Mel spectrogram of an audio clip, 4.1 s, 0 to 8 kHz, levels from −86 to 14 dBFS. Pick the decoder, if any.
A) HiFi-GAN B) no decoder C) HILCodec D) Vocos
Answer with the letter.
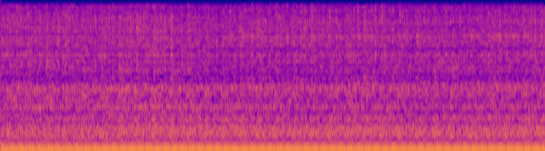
B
